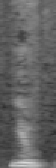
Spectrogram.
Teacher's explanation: கீழிதழும் மேல்வாய்ப்பல்லும் இணைவதால் பிறக்கும் எழுத்து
